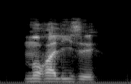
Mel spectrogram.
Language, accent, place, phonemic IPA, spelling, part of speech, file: French, France, Lyon, /mɔ.ʁa.li.ze/, moraliser, verb, LL-Q150 (fra)-moraliser.wav
- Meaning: to moralize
